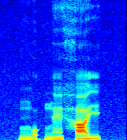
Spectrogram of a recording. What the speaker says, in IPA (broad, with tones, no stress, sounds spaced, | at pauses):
ŋ o˨ ʔ n̪ ẽ˧ h a˦ j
